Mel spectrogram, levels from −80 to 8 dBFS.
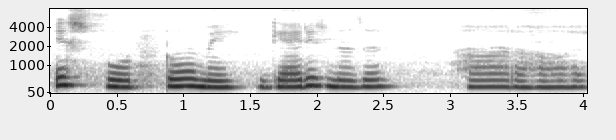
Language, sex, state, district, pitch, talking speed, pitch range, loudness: Hindi, female, Madhya Pradesh, Umaria, 235 Hz, 120 wpm, 230-260 Hz, -14 LUFS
